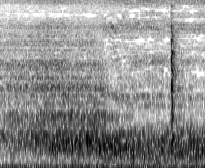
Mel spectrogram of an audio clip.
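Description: Small jeweler's soldering torch flame hissing steadily while heating tiny sterling silver half-round balls, with one sharp click near the end.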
